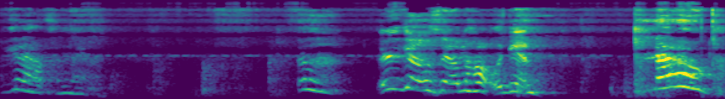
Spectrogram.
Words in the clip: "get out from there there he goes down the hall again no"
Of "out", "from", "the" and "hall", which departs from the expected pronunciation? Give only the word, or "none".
hall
